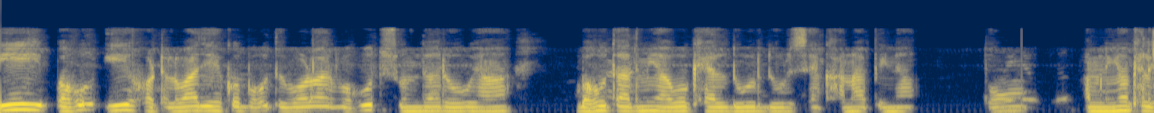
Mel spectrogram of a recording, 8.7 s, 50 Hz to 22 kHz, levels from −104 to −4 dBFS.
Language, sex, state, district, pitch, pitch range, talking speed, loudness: Hindi, male, Bihar, Jamui, 145 Hz, 140-160 Hz, 165 wpm, -18 LUFS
